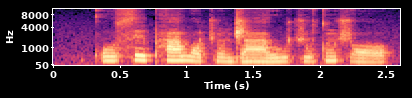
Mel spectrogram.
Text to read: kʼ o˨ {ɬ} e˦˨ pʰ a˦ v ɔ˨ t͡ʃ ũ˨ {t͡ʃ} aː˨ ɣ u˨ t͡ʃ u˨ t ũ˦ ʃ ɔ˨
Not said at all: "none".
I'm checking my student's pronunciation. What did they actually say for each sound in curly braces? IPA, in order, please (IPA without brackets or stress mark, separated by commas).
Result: s, d͡ʒ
